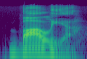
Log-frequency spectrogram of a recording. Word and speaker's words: bali: In Sanskrit, it's called a bali. You say it like this, balia.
